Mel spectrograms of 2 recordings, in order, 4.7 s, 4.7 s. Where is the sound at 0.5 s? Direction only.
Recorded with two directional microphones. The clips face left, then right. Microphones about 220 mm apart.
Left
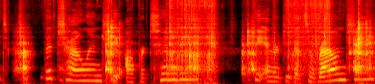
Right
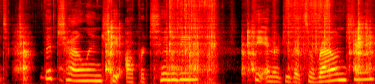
30° right (ahead or behind).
